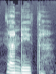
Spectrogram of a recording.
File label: "andita", Wamesa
